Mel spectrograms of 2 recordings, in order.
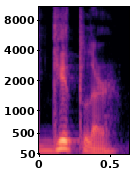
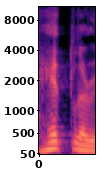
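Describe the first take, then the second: First: The name begins with a G sound. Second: The name begins with an H sound. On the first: "Instead of H, they say G" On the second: "it's not Hitler"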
